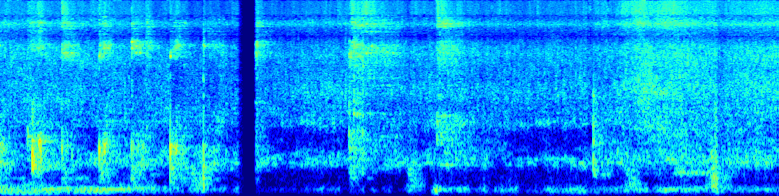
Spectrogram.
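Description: Okra fried with chilli powder in a clay pot sizzles and hisses steadily, with stirring scrapes and brief clinks. There is a sudden short dropout partway through.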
